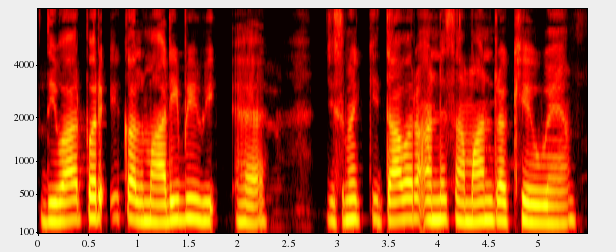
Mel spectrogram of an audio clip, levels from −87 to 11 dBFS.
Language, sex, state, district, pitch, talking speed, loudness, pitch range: Hindi, female, Jharkhand, Deoghar, 205 Hz, 155 wpm, -16 LUFS, 195-215 Hz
